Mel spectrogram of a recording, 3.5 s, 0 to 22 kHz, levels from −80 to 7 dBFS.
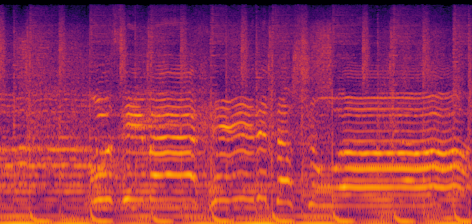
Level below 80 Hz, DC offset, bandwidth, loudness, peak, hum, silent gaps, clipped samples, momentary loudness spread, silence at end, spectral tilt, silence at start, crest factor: -24 dBFS; under 0.1%; over 20 kHz; -11 LUFS; 0 dBFS; none; none; under 0.1%; 6 LU; 0 s; -3 dB/octave; 0 s; 12 dB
